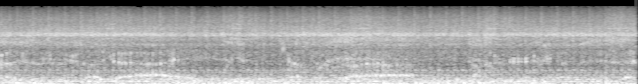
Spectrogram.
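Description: Deathgrind recording playing at full intensity: heavily distorted guitars and bass with fast drums in a dense wall of sound, and deep guttural vocals that rise and fall in pitch.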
